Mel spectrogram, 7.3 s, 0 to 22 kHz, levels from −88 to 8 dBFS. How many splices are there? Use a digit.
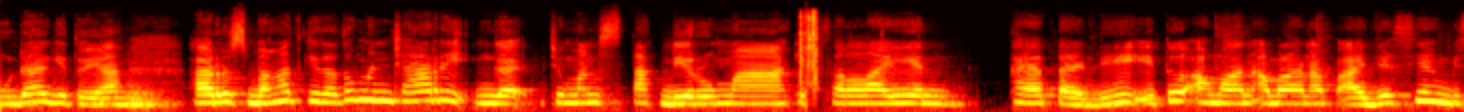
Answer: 2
